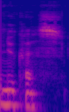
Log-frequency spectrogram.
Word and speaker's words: Nukus: to catch a flight from Tash Kent to nukas um that's how you spell it n u k u s and that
